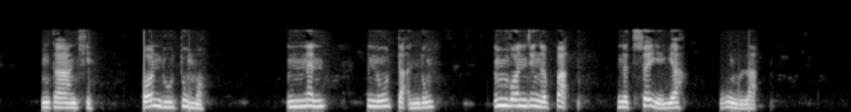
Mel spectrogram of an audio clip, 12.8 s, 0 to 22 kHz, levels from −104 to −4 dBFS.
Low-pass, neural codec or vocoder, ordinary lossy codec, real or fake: 7.2 kHz; none; Opus, 64 kbps; real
